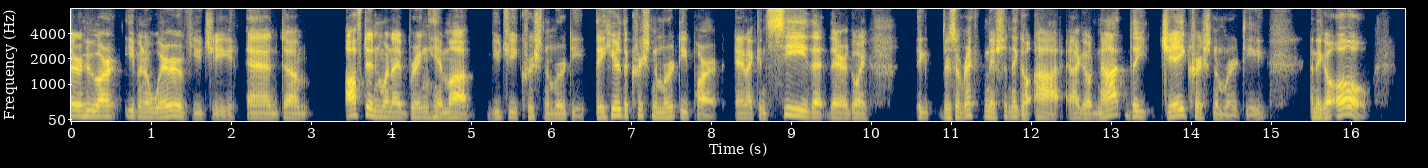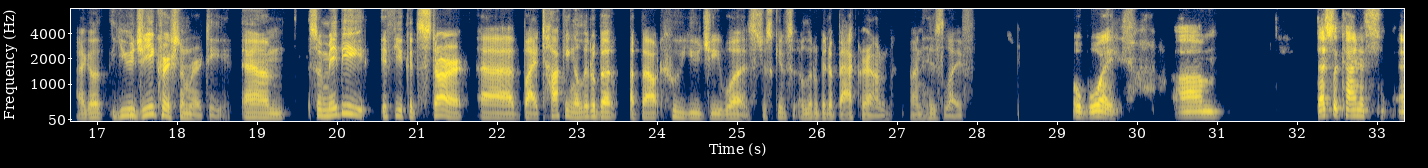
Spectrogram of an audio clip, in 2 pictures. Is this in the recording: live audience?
no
